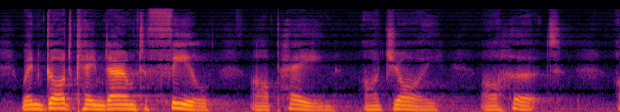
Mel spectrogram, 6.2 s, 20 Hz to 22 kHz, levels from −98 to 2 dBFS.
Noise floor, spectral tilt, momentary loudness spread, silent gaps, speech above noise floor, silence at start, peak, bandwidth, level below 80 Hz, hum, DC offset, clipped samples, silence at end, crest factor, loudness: -54 dBFS; -6.5 dB/octave; 17 LU; none; 28 dB; 0.2 s; -12 dBFS; 16 kHz; -58 dBFS; none; under 0.1%; under 0.1%; 0 s; 16 dB; -27 LUFS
